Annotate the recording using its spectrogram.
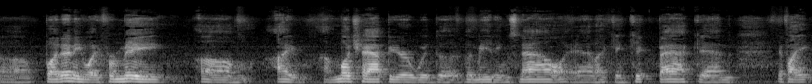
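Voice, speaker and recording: A man talks with fairly even intonation over light background noise. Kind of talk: casual vlog chat. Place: home room. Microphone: phone near.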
